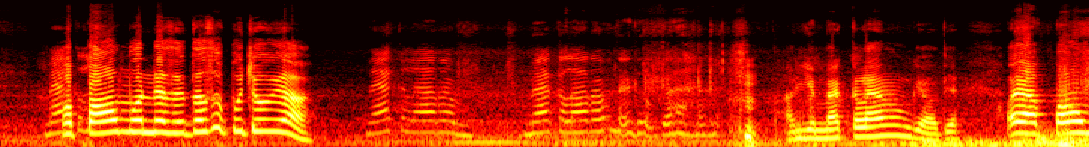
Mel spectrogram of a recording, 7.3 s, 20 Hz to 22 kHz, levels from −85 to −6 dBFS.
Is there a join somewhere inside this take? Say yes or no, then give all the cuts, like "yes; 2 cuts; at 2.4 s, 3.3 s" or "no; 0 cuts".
no; 0 cuts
